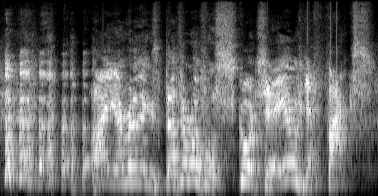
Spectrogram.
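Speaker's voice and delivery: high-pitched, put-on Scottish accent. Co-host toasting a Scotch ale, mock Scottish accent. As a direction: ham it up as a high-voiced Scot. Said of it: "with that Scottish accent".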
